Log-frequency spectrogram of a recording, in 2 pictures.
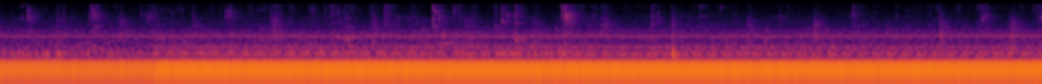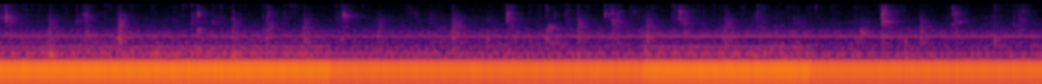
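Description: Wet chewing and mouth clicks of a person eating rice and raw fish by hand, over a loud, steady low hum.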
